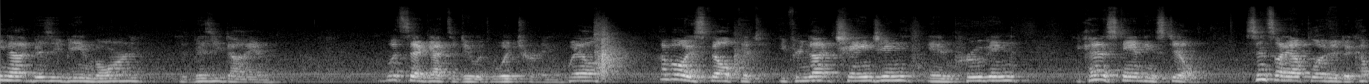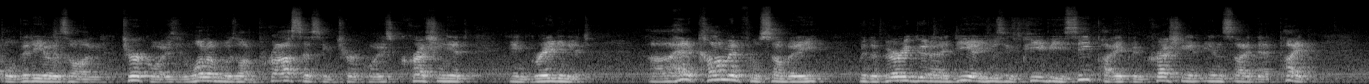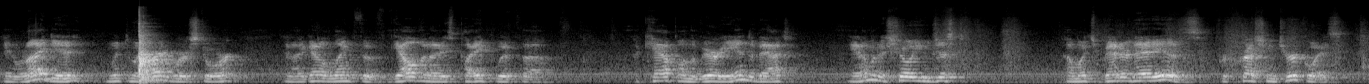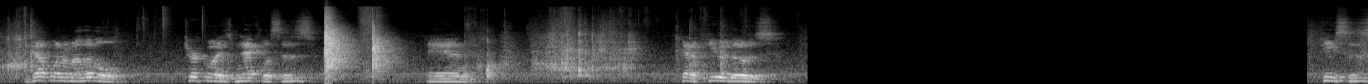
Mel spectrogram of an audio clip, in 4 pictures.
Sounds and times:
Speech: 0.0s - 2.8s, 3.8s - 33.0s, 33.7s - 37.2s, 38.0s - 44.3s, 45.3s - 46.0s, 47.8s - 49.0s, 54.2s - 54.7s.

